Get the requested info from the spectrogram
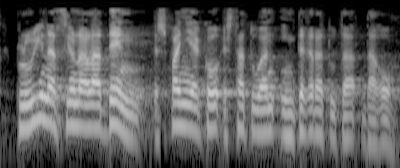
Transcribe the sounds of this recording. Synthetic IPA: pluɾinasio̞nalad̪e̞ne̞spaɲiako̞ʔe̞st̪at̪uanint̪e̞ɣɾat̪ut̪aðaɣ̞o̞

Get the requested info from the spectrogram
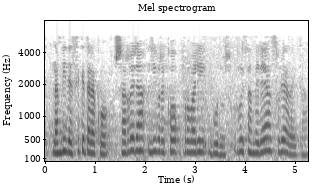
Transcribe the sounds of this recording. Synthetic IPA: lambiðe̞sike̞t̪aɾako̞sare̞ɾaliβ̞ɾe̞ko̞pɾo̞β̞aɾiβuɾusruisambeɾe̞asuɾe̞aðajt͡sa

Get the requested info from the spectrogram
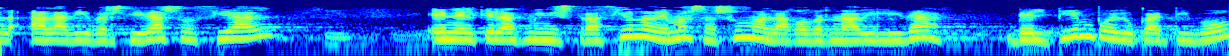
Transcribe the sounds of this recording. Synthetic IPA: alaðiβe̞ɾsiðaso̞θjal | e̞ne̞lke̞laðminist̪ɾaθjo̞nað̞e̞masasumalaɣ̞o̞β̞e̞ɾnaβ̞iliðað | d̪e̞lt̪je̞mpo̞e̞ð̞ukat̪iβo̞

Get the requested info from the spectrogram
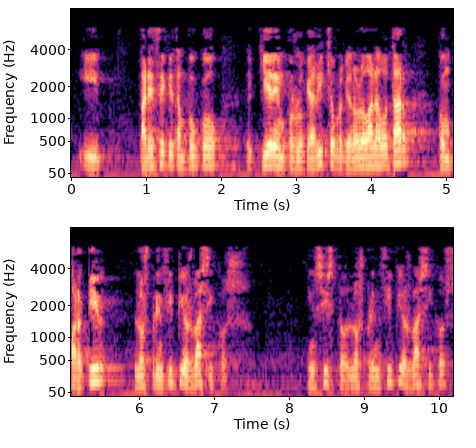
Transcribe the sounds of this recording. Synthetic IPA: i | paɾe̞θe̞ke̞t̪ampo̞kokjeɾe̞mpo̞ɾlo̞keaðit͡ʃo̞po̞ɾke̞no̞lo̞β̞anaβ̞o̞t̪aɾko̞mpaɾt̪iɾlo̞spɾin̟θipjo̞zβasiko̞s | insist̪o̞lo̞spɾin̟θipjo̞zβasiko̞s

